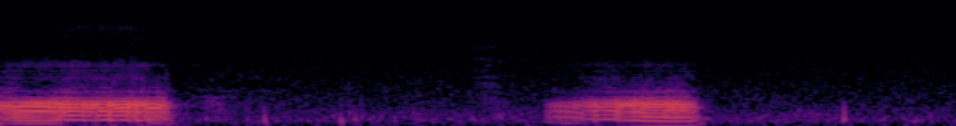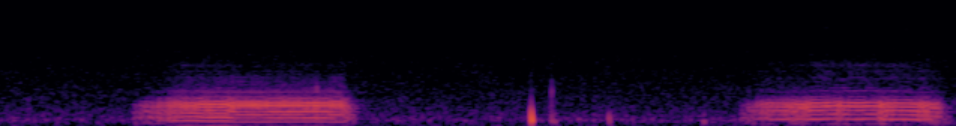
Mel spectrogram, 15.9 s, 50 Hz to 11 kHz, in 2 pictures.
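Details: Father snoring heavily while asleep in a hotel room: loud, rough, voiced snores on each breath in, about 12 a minute, with quiet pauses between them.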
